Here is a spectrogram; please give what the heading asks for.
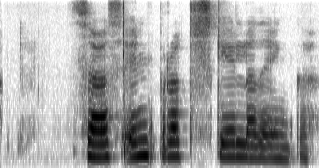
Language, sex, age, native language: Icelandic, female, 9, Icelandic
